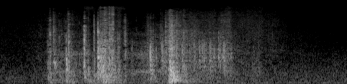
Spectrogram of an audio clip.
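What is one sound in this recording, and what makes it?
A wooden door scrapes and creaks open.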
